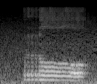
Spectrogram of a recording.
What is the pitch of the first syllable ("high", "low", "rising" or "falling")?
low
